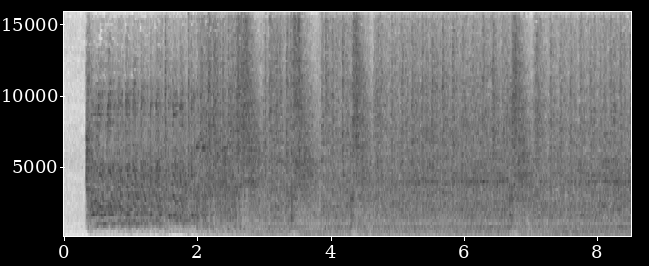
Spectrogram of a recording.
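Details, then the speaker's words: Rebuilt Cummins Dodge show truck, first start after teardown, rear tires off the ground, an old drain O-ring leaking: brief crank and immediate catch, then an even, steady diesel clatter with no miss or knock; touchy, runs really good. "She sounds beautiful, guys. I told you I thought it was pretty touchy, didn't I? Yeah, you did. Yeah, it's very touchy. Yeah. It runs really good."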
